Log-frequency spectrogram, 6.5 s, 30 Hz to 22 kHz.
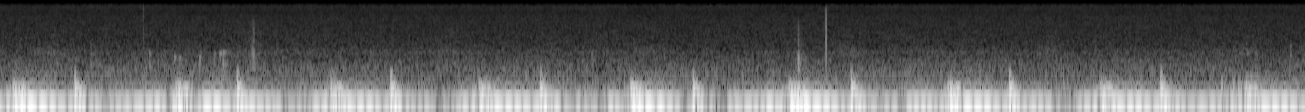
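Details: ASMR heartbeat recording, tagged as made with a binaural microphone: regular, soft, low thumps at about 76 beats a minute with a faint background hum, a normal heartbeat.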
